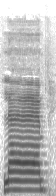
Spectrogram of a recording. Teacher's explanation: اچھا دیکھیں اس کی جو ہم مد کھینچتے ہیں نا اس کی آواز ناک سے نہیں آنی چاہیے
